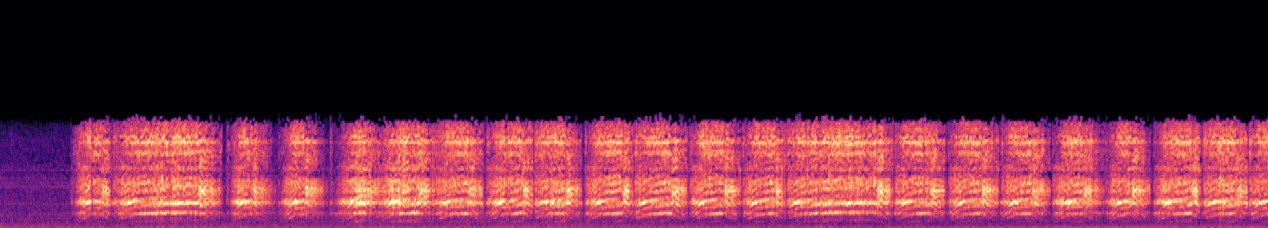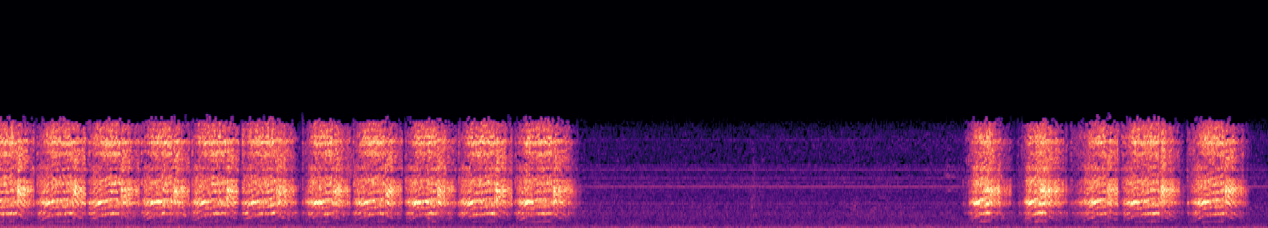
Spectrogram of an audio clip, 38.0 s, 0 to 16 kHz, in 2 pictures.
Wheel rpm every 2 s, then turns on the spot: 10, 120, 50, 100, 90, 90, 130, 80, 70, 100, 90, 80, 60, 70, 0, 0, 0, 50, 60.
none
